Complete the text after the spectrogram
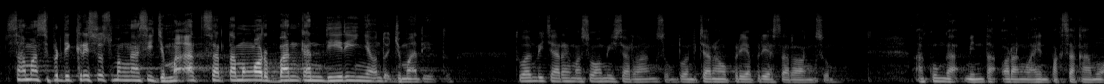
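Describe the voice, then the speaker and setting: A male pastor preaching a sermon in a church, switching between a calm, low voice and lively, higher outbursts as he acts out dialogue. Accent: Indonesian. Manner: animated preaching, voicing God and a complaining husband. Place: church hall. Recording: long church hall reverb.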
